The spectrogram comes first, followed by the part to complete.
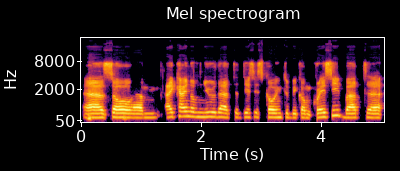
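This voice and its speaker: A man in his forties tells his story on a video call with a fairly high, bright-toned voice. He stacks repeated words and fillers as he builds the tale. The sound is dry and close, with no room echo. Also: a little slow, muffled recording. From Norway. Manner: animated storyteller, repeats words when excited. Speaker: documentary director. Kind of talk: casual interview storytelling over video call. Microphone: phone or laptop mic on a video call.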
